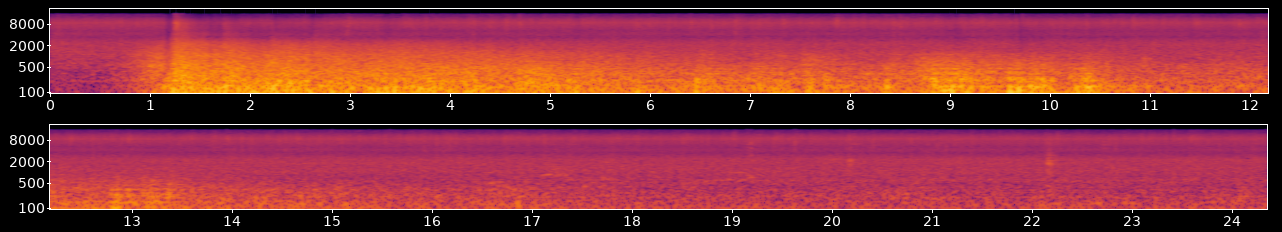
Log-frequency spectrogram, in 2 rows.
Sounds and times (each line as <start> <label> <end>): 0.8 very loud and impressive thunder cracks 15.2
